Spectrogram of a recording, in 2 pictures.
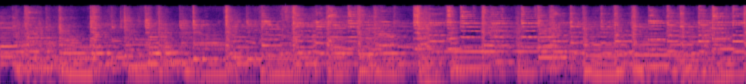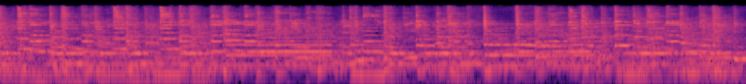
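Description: Mandolin picking a melody over acoustic guitar accompaniment, an instrumental break with no singing.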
